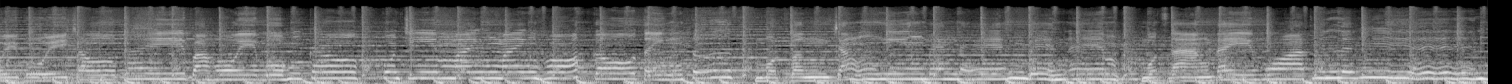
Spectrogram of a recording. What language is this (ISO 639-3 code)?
vie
